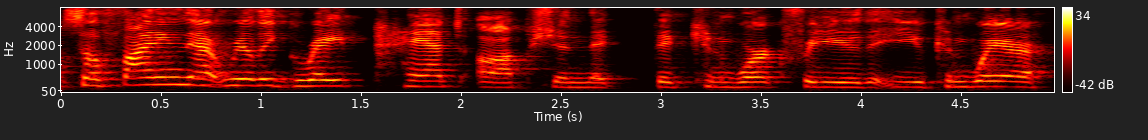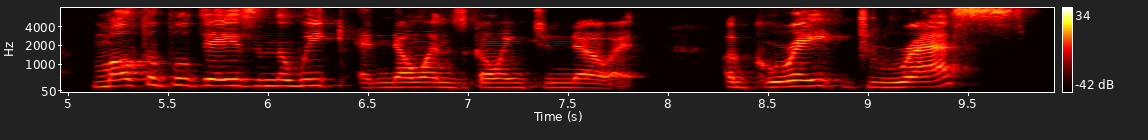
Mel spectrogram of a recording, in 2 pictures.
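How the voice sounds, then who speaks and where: A woman with a Boston accent, a wardrobe stylist talking casually in a live online session, chatty and emphatic, laughing easily. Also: medium pitch. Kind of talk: casual live webinar talk.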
